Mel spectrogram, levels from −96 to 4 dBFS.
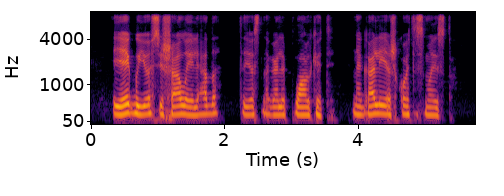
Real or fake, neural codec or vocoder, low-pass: real; none; 7.2 kHz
